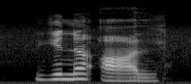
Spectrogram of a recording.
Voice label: chew it 2nd person singular, Navajo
